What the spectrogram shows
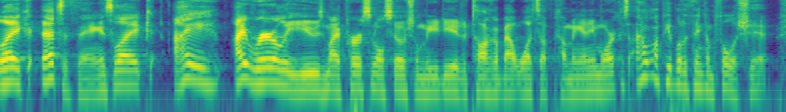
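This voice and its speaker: A man with a plain, everyday voice talks fairly quickly at a fairly high pitch. His intonation is lively, and he hardly pauses at all. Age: 30s. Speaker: music promoter and blogger. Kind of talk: casual chat.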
